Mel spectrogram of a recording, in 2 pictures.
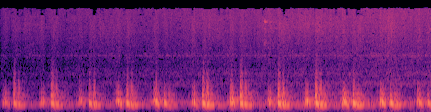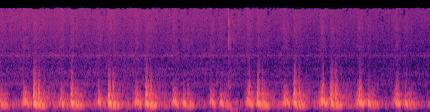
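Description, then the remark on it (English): The heartbeat of John Hull's unborn first child on a heart monitor at a maternity hospital: rapid, steady whooshing pulses, a bit over two per second, beating loudly and evenly with no voices over them. “John Hull's first memory of blindness is the sound of his unborn baby's heart beating on a heart monitor.”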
